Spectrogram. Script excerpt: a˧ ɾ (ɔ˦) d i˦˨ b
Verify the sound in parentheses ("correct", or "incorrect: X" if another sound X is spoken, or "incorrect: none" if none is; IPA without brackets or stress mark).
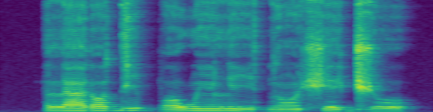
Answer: correct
